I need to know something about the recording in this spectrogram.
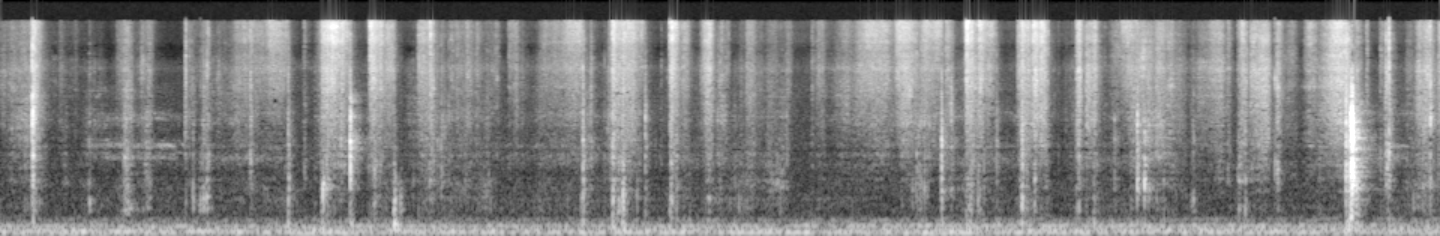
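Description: A deck of oracle message cards being shuffled by hand: faint, irregular flicking and rustling of cards, with a louder snap near the end as a card is set down on the spread.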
